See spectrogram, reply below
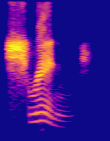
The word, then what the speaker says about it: Shring: The second variation is the same, you're chanting to the same goddess, Lakshmi, but it's a tantric pronunciation, and this one is Shring. It's like ring with an S-H on it, mm-hmm. S-H-R-I-N-G. Shring, Shring, Shring, Shring, Shring, Shring. Or you could blend the two. Shreem, Shring, Shreem, Shring.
